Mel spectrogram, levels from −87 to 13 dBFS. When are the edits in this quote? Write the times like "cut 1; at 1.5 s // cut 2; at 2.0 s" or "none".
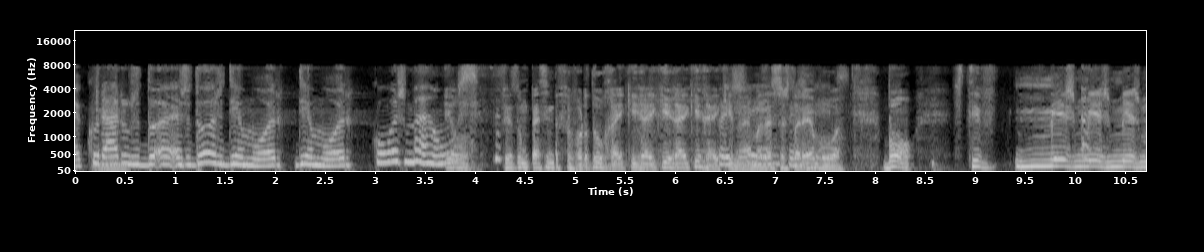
cut 1; at 2.2 s // cut 2; at 4.8 s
